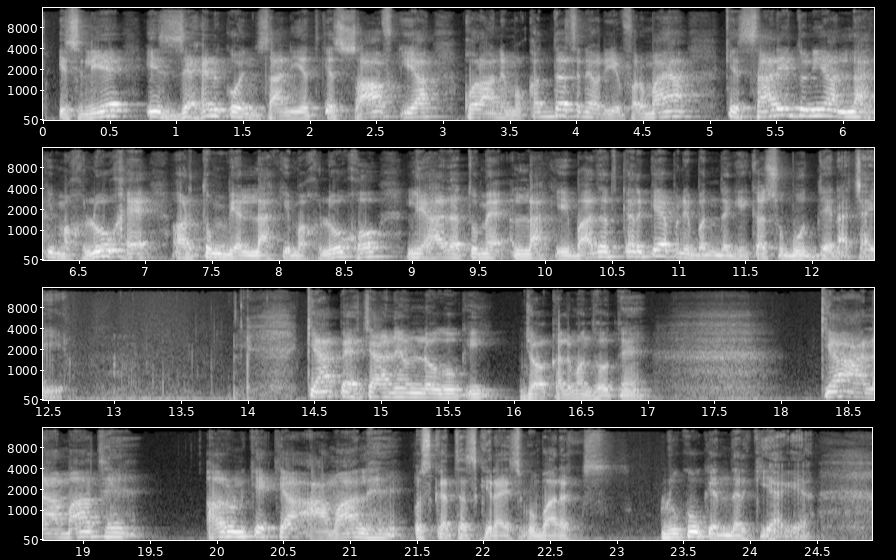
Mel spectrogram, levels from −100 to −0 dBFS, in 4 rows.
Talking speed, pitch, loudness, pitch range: 175 wpm, 115 Hz, -16 LUFS, 100-145 Hz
